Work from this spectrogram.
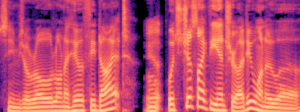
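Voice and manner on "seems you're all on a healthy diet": put-on somewhat English accent, lightly done. Describing an inspection, the speaker voices the figure everyone salutes in a somewhat English accent. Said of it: "I am using a somewhat English accent".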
